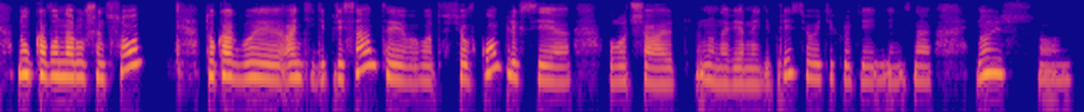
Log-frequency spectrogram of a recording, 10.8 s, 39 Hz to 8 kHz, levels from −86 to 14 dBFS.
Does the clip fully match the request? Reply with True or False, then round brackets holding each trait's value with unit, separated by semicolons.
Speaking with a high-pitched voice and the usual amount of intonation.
True (195 Hz; 4.1 semitones)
